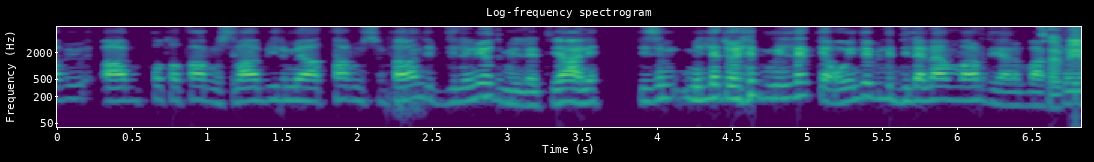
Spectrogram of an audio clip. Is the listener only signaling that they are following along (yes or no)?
no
